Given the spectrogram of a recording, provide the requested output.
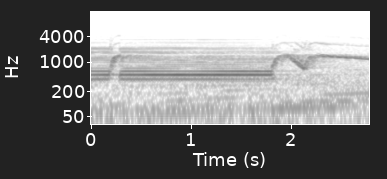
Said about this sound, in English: It's amazing how often that happens while I'm talking to people. That ambulances drive by.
